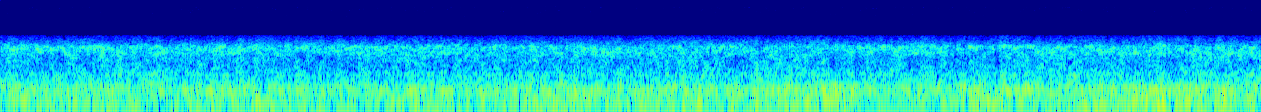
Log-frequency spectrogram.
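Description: Steady rumble of a moving vehicle heard from on board, with no change in pace.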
